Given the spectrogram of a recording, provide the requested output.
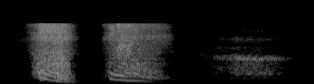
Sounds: Sniff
